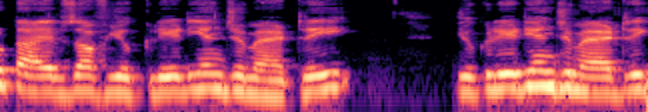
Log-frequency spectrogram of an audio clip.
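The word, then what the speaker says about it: Euclidean: ये जो इयू है ना इसमें ई साइलेंट ही समझें। यू से आप स्टार्ट करेंगे। जैसे यूरोप होता है ना यूरोप में भी ई साइलेंट है अगर आप देखें तो। तो यह लफ्ज है यूक्लिडियन।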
